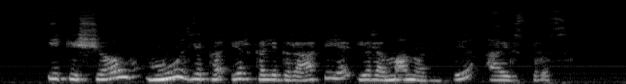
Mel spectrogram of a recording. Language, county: Lithuanian, Šiauliai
